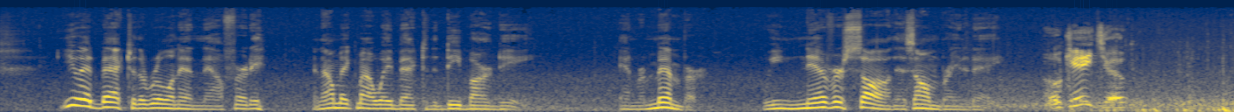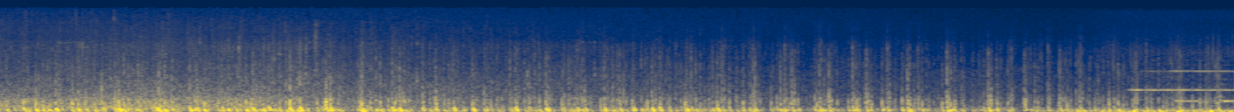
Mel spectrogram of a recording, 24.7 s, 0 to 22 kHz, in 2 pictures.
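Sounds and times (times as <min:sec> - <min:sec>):
speech: 0:00.6 - 0:05.4, 0:06.2 - 0:11.6
horses' hooves clip-clopping in the desert: 0:10.6 - 0:24.6
faint sustained tone: 0:23.6 - 0:24.6.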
